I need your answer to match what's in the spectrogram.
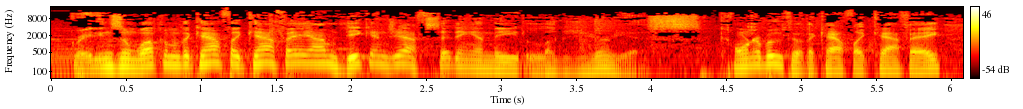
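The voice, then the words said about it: Announcer-style radio voice. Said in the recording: “You got your radio voice, I see.”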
